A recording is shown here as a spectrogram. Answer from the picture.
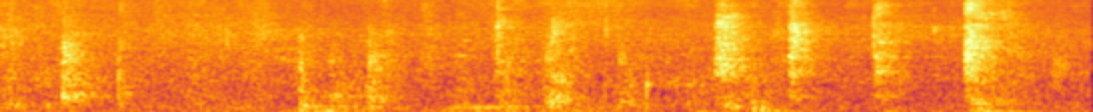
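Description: Scattered, irregular knocks and clicks, with no sustained music or speech.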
